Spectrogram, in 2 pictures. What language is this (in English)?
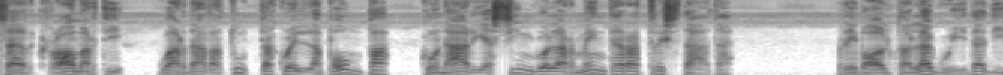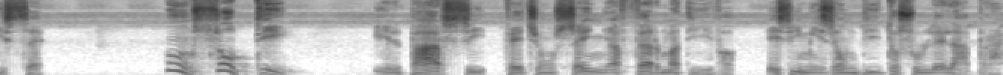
Italian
